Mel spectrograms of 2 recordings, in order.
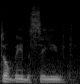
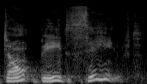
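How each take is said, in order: First: It is said gently, like a mild suggestion. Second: It is said strongly, like an urgent shout. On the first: It is only a subtle suggestion. The speaker calls it wrong. "This is not a subtle suggestion" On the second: It is an urgent warning. The speaker calls it right. "a strong wake-up call"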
